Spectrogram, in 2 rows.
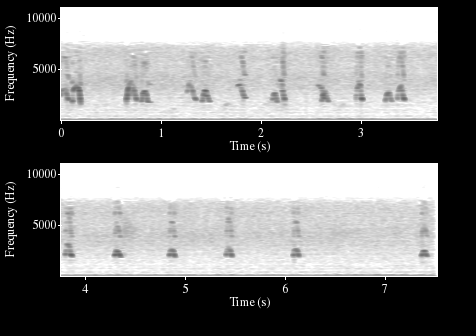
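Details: Common kestrel at a water-tower nest box during mating, 5 February 2018: quick clustered notes at first, then single, sharp, slightly wavering calls spaced about every half second, with low hum throughout.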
